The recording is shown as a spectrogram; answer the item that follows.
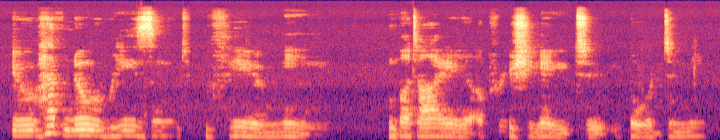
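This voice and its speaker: A man uses a put-on character voice pitched fairly low. He speaks at a very slow pace with long, frequent pauses. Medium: actual play. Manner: calm, stately.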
